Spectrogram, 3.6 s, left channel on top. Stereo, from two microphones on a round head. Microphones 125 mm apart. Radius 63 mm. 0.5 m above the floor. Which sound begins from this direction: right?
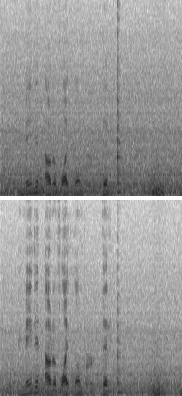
A man speaking, at 0.3 s.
